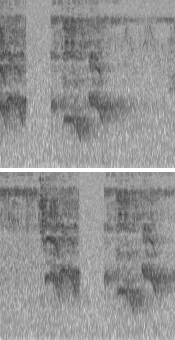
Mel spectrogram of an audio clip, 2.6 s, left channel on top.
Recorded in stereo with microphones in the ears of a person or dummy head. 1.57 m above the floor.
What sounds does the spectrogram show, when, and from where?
Only background noise.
